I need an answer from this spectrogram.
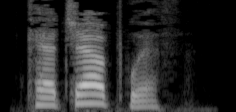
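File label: "catch up with", British English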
